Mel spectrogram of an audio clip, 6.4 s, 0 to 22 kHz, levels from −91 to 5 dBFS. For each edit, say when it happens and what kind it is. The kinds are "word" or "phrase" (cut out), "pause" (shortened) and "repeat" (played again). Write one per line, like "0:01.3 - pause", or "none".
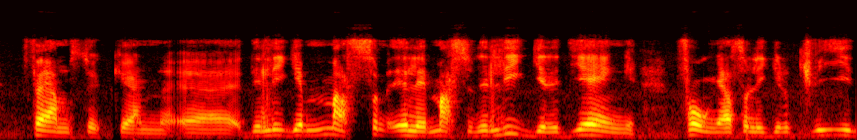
none

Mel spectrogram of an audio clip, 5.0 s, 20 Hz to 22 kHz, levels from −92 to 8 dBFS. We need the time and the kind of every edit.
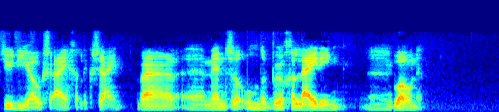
0:01.3 - pause
0:03.9 - word

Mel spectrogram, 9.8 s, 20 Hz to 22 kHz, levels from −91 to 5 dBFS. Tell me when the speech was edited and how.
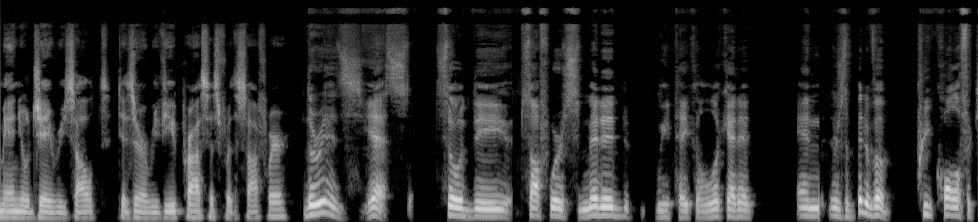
none

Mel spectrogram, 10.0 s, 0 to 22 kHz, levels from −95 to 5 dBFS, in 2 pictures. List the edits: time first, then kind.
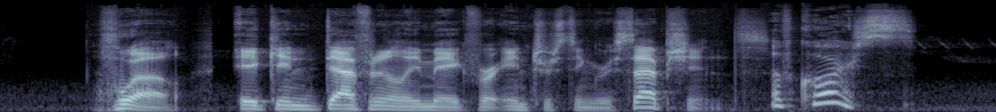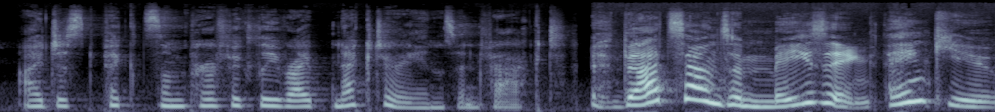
0:01.0 - pause

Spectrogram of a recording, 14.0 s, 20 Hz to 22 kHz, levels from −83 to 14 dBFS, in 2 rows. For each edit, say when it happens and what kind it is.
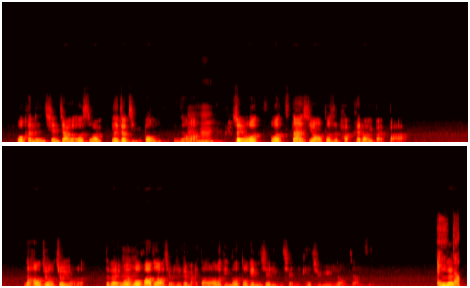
0:01.5 - word

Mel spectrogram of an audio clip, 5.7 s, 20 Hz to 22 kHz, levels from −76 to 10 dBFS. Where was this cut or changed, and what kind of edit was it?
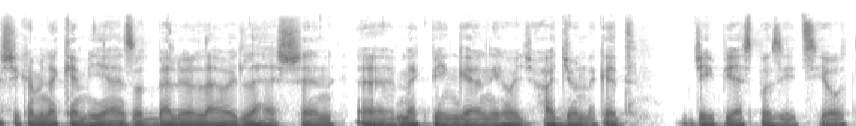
0:02.3 - pause

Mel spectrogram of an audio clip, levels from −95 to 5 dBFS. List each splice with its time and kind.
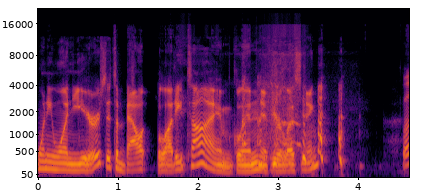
0:01.4 - pause

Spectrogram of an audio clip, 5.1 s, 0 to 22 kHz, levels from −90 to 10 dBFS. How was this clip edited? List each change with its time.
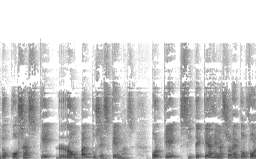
none

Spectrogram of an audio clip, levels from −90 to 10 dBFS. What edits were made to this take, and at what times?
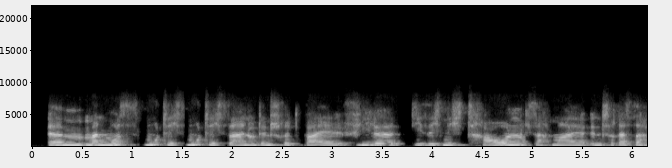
0:01.5 - repeat
0:02.7 - word
0:04.9 - word

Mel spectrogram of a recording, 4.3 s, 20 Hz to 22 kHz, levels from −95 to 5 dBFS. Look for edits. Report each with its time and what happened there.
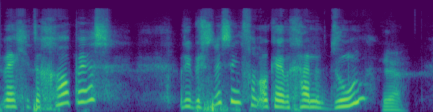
0:01.8 - word
0:02.4 - word

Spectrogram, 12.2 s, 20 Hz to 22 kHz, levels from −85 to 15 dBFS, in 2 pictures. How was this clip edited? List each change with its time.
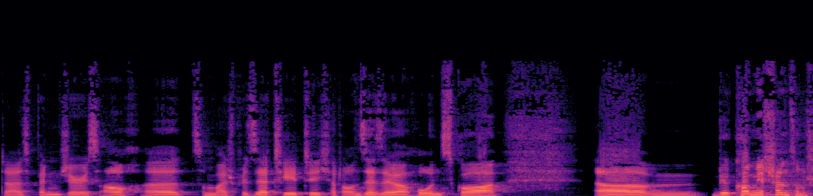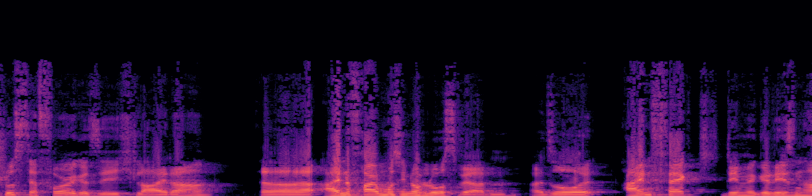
0:05.3 - pause

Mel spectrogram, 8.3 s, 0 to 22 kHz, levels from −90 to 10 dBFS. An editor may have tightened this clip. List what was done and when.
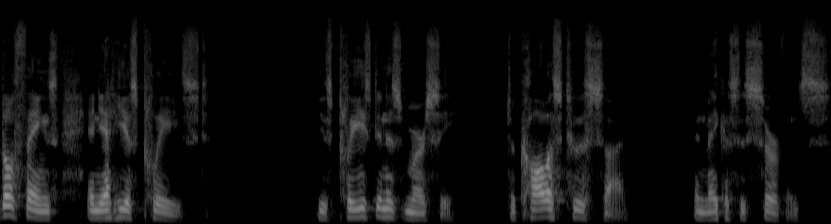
none

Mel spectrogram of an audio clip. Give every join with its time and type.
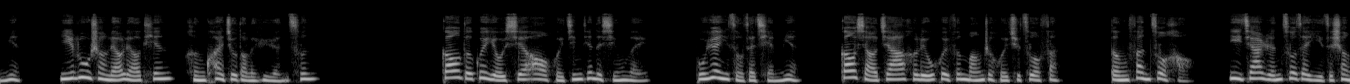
none

